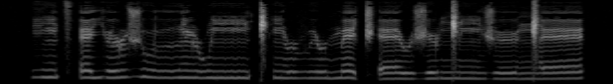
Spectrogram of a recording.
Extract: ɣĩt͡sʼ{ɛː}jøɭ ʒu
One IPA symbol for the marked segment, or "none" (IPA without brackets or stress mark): ɛ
